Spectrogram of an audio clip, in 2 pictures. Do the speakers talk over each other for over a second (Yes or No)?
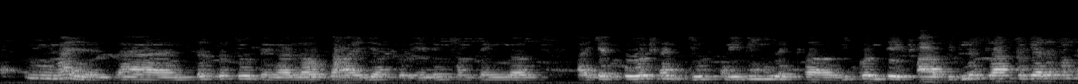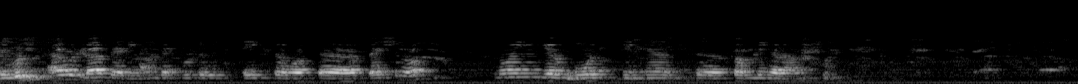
No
